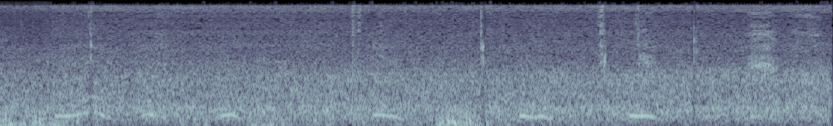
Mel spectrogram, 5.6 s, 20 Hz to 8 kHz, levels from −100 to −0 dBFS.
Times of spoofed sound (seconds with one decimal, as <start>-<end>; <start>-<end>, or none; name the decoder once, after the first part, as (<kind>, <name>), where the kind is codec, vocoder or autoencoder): 0.9-2.4 (codec, DAC)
